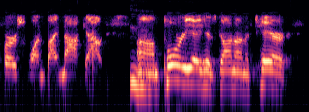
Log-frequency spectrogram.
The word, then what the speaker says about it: Poirier: Is it Poirier? – Poirier. – Sorry about that.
